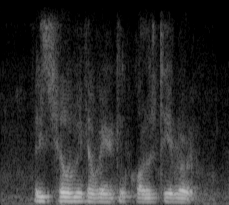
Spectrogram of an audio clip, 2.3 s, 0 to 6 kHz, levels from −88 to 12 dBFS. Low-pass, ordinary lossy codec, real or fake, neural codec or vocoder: 5.4 kHz; Opus, 16 kbps; fake; codec, 24 kHz, 1.5 kbps, HILCodec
